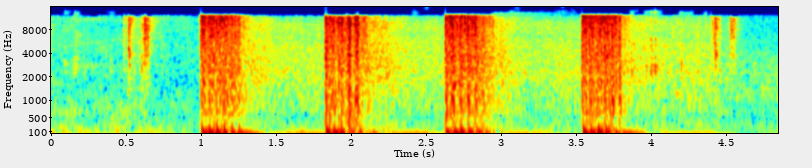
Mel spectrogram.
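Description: Loud gunshots ring out one after another.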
